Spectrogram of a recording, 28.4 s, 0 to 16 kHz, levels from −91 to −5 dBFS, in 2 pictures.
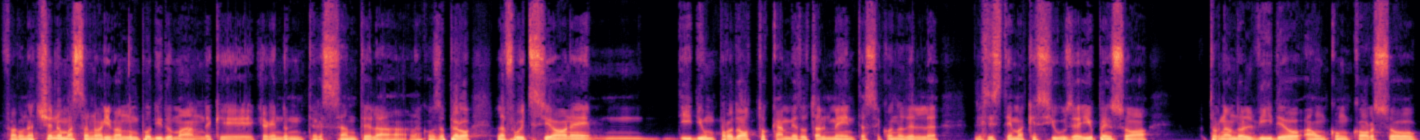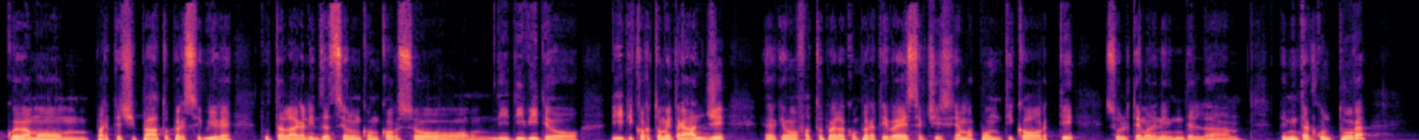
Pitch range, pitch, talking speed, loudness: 95-110 Hz, 100 Hz, 160 wpm, -17 LUFS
